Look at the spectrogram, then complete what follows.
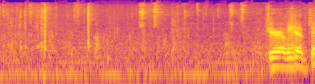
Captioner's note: handcuffs clicking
